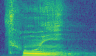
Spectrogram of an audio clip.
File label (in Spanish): piedra para afilar, Otomí, hombre; INALI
